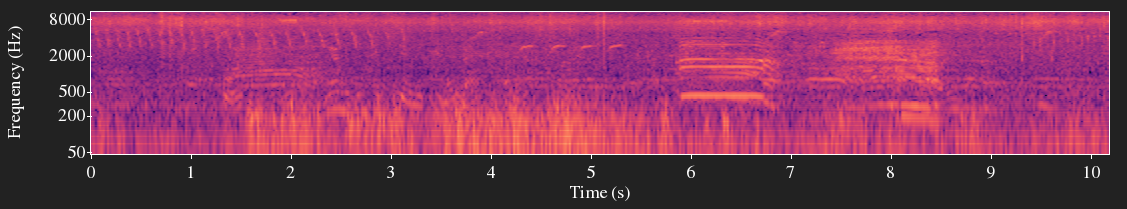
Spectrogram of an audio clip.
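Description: Cows give several drawn-out, nasal moos with strong harmonic bands, overlapping low background noise.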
